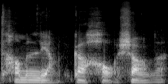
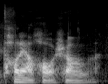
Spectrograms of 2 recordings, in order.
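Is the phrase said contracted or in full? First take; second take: full; contracted. First: Every syllable is said in full. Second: Syllables are dropped and merged into fewer. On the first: It sounds like a textbook. The speaker calls it wrong. "That sounds like textbook Mandarin" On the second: It sounds native-like. The speaker calls it right. "You can say"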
